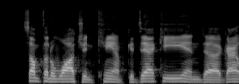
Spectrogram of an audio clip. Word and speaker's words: Goedeke: interesting to see something to watch in camp godeki and a guy like aaron stinney going at it for that guard spot yeah so obviously um just just a note he says it's pronounced gedecky um i we me and james were calling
